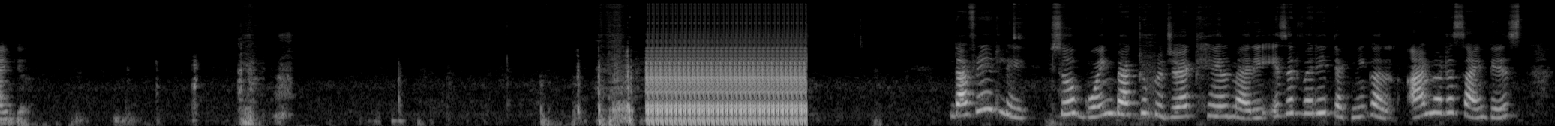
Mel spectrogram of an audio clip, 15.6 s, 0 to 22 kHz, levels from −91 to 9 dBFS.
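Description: From 6.50 to 8.08 s the speech locks into a rough, rattling stutter, one 46 ms fragment repeating 34 times at 21.5 Hz. This is a system hang loop: the system froze while the audio hardware kept replaying the same ring buffer, which fits a 2048-sample buffer.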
